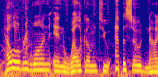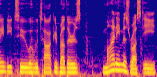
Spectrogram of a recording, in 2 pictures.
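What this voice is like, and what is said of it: Congested, sick-sounding voice. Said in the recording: “as you can probably tell from my voice, I too am pretty under the weather ... a little case of the sniffles, congestion, a little bit of a cough”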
